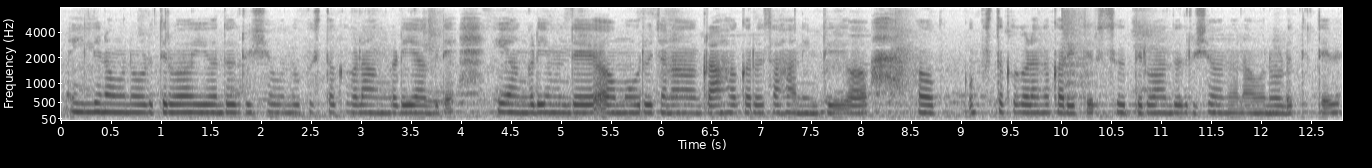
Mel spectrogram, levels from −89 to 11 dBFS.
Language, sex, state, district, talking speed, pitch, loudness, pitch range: Kannada, female, Karnataka, Chamarajanagar, 110 wpm, 215 Hz, -26 LUFS, 210-220 Hz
